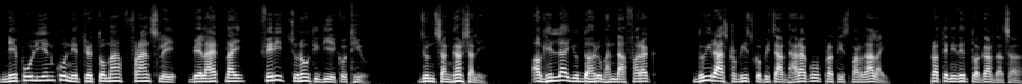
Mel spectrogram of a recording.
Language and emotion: Nepali, neutral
